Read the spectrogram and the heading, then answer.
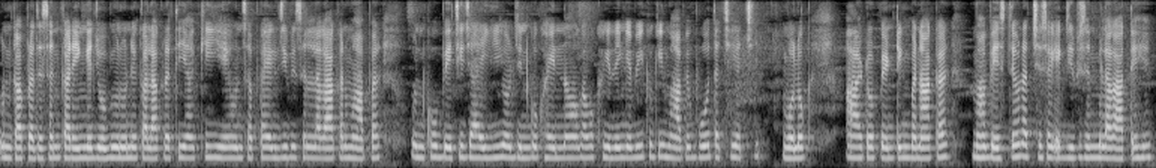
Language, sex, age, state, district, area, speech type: Hindi, female, 18-30, Madhya Pradesh, Bhopal, urban, spontaneous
